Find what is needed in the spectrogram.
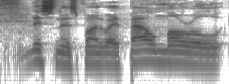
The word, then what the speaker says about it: Balmoral: Balmoral. – Ah, it's Balmoral.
